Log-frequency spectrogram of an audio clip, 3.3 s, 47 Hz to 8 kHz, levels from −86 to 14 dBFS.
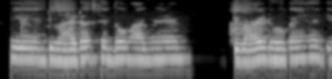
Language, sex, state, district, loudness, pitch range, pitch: Hindi, male, Bihar, Supaul, -18 LUFS, 170-180 Hz, 175 Hz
